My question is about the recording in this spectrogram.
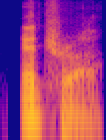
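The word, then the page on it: entrée: American English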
